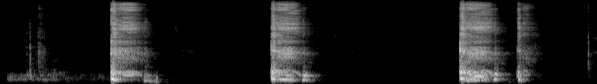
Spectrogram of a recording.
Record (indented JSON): {
  "three_cough_length": "6.0 s",
  "three_cough_amplitude": 32768,
  "three_cough_signal_mean_std_ratio": 0.34,
  "survey_phase": "beta (2021-08-13 to 2022-03-07)",
  "age": "18-44",
  "gender": "Male",
  "wearing_mask": "No",
  "symptom_cough_any": true,
  "symptom_fatigue": true,
  "symptom_onset": "4 days",
  "smoker_status": "Ex-smoker",
  "respiratory_condition_asthma": false,
  "respiratory_condition_other": false,
  "recruitment_source": "REACT",
  "submission_delay": "0 days",
  "covid_test_result": "Negative",
  "covid_test_method": "RT-qPCR",
  "influenza_a_test_result": "Negative",
  "influenza_b_test_result": "Negative"
}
